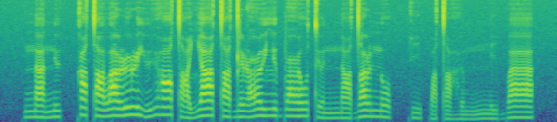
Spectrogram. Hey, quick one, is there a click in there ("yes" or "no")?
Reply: no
